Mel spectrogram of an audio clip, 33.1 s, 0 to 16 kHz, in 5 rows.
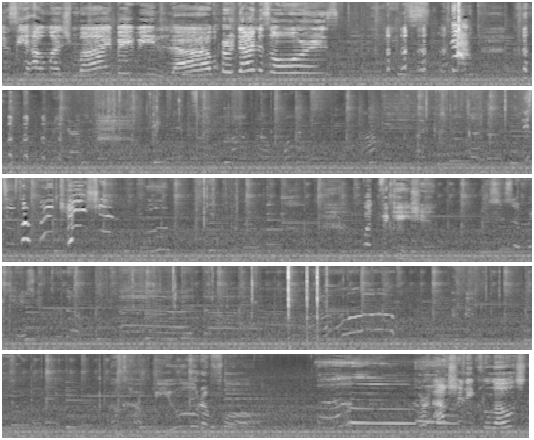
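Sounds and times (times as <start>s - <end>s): car road and engine noise: 0.0s - 33.0s
person laughing: 4.8s - 5.8s, 6.4s - 7.4s.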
